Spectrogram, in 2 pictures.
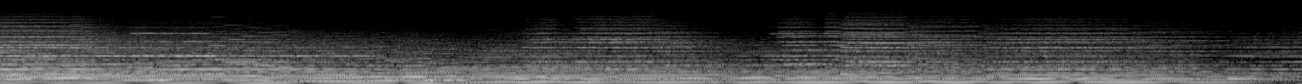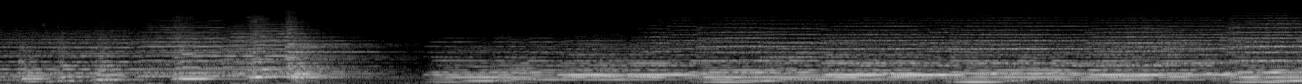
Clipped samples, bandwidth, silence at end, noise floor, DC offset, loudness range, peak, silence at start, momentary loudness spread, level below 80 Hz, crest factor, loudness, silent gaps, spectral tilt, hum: under 0.1%; 14.5 kHz; 0 s; -49 dBFS; under 0.1%; 5 LU; -8 dBFS; 0 s; 9 LU; -40 dBFS; 16 dB; -24 LUFS; none; -6.5 dB/octave; none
